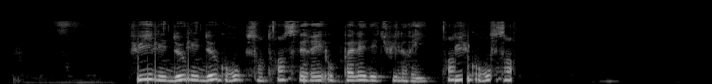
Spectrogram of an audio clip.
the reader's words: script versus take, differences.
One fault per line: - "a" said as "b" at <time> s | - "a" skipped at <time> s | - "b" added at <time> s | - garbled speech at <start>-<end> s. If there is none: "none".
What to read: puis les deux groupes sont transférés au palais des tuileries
- "les deux" added at 1.9 s
- garbled speech at 4.4-5.2 s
